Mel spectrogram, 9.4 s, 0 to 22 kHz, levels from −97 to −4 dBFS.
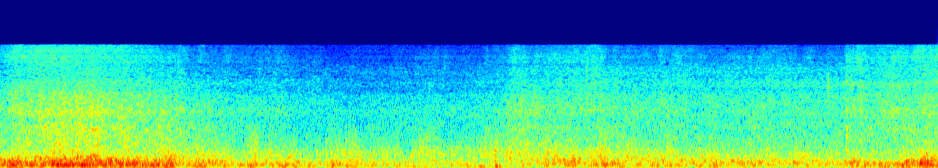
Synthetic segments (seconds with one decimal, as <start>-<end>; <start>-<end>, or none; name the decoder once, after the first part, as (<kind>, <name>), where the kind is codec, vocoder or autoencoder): none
